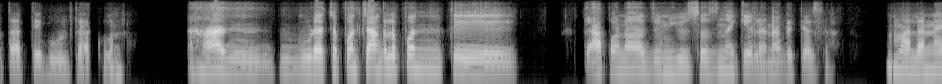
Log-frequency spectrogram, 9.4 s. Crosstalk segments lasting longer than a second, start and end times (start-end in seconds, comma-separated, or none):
none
